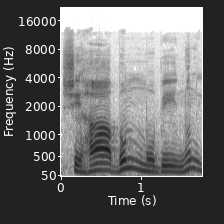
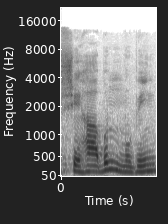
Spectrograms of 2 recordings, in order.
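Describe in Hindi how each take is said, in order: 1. अंतिम शब्द पूरी '-un' ध्वनि के साथ खत्म होता है। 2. अंतिम शब्द '-un' के बिना अचानक रुक जाता है।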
